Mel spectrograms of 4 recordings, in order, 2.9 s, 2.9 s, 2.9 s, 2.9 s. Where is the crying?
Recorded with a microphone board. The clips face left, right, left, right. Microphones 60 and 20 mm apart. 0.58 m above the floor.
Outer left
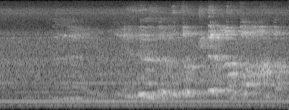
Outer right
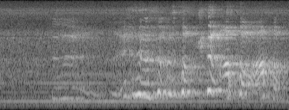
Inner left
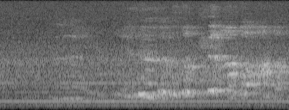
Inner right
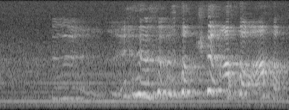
55° right (ahead or behind), 0.9 m.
